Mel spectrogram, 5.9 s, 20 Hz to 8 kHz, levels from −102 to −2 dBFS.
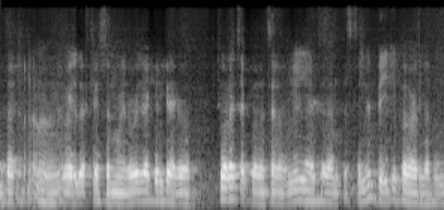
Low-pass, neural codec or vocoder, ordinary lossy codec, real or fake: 7.2 kHz; codec, 16 kHz, 1 kbps, X-Codec, HuBERT features, trained on balanced general audio; none; fake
